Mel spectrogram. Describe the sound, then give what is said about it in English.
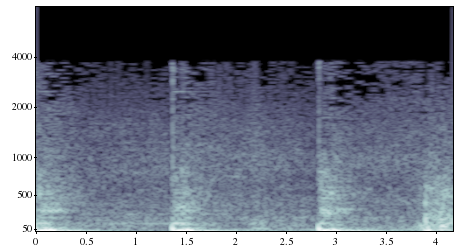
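Rocks dropped from hands hit the ground in three dull, heavy thuds spaced over a few seconds. Each strike is sharp at the onset and decays into a low, rumbling background. “and the rocks in their hands were dropped and hit the ground”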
